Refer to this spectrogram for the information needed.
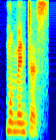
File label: "momentous", Indian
